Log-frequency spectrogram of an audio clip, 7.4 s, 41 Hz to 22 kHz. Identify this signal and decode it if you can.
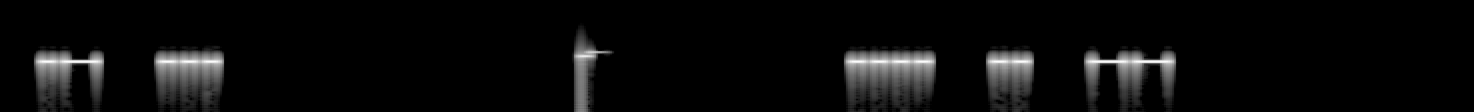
Morse code, heard as a keyed tone, about 22 wpm, spaced as for 16 wpm, 700 Hz. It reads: AS HIM
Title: 2x Character Spacing - Top 100 Words - 22wpm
